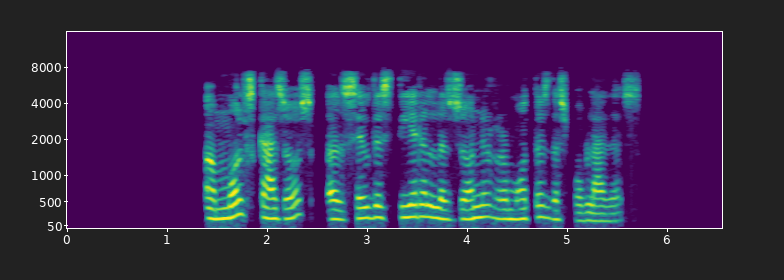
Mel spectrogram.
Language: Catalan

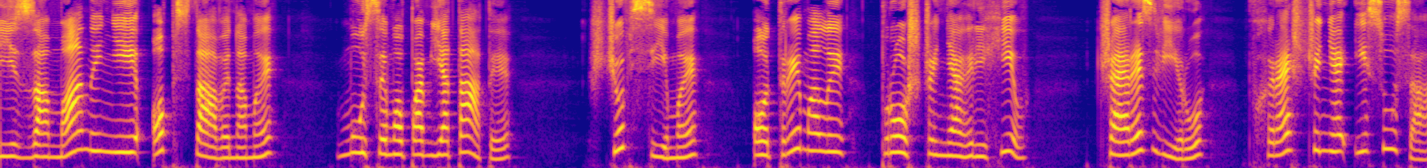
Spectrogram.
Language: Ukrainian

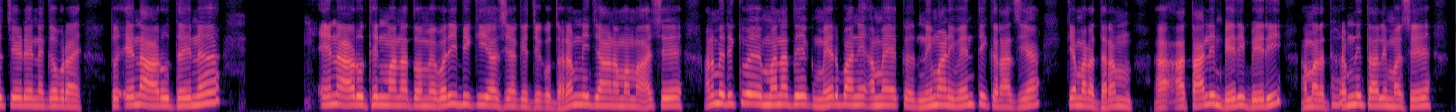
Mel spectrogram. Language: Wadiyara Koli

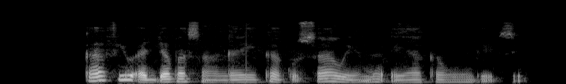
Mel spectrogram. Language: Ganda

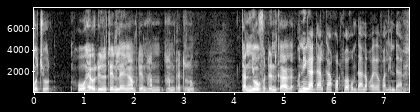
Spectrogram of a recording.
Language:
French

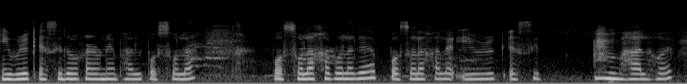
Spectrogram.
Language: Assamese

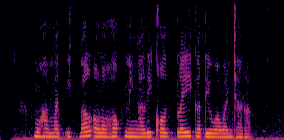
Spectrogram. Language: Sundanese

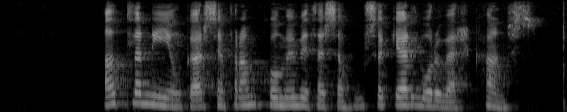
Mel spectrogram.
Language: Icelandic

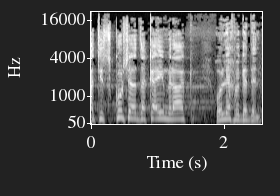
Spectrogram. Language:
Hebrew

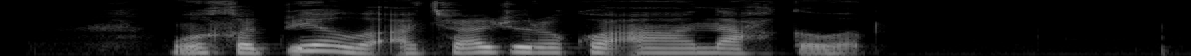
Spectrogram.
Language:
Abkhazian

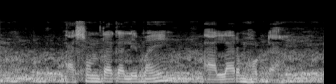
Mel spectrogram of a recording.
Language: Odia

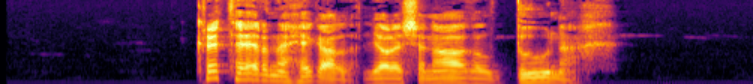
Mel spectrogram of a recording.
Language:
Manx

